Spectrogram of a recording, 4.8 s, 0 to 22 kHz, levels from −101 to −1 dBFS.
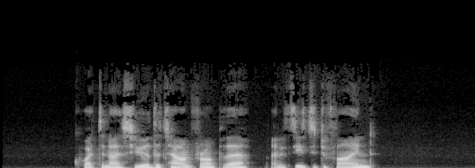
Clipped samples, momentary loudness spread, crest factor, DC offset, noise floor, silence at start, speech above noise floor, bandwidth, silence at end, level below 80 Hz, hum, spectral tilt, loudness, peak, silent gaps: under 0.1%; 8 LU; 16 dB; under 0.1%; -72 dBFS; 0.85 s; 53 dB; 11.5 kHz; 1 s; -52 dBFS; none; -6 dB/octave; -21 LUFS; -6 dBFS; none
